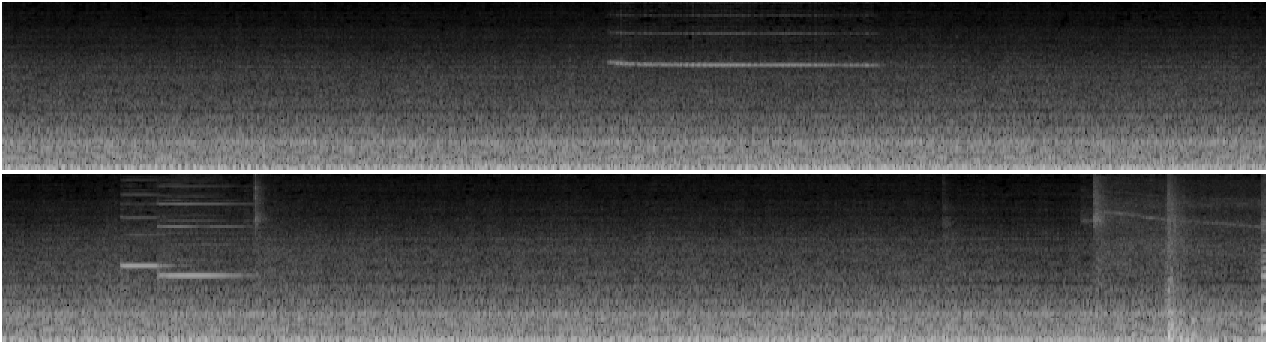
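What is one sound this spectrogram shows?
A stopped electric train hums steadily.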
